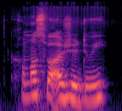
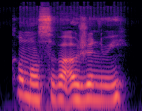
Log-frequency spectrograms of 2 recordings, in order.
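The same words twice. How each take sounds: First: "aujourd'hui" with a clear d, "oh-zhoor-dwee"; corrected aujourd'hui. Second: "aujourd'hui" slipped into "oh-zhuh-nwee"; mispronounced aujourd'hui. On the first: Teacher fixing her slip in review, corrected aujourd'hui with clear d. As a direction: say "aujourd'hui" with d before "wee", rising at the end. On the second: Teacher reviewing "how are you today", mispronounced aujourd'hui with n for d. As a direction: say "aujourd'hui" with an n in place of the d. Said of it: "I mean, oh, sorry". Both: Shown as a demonstration.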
